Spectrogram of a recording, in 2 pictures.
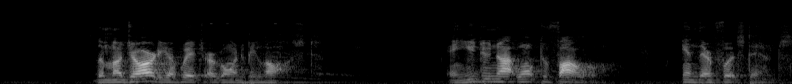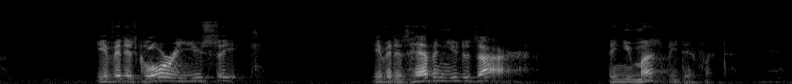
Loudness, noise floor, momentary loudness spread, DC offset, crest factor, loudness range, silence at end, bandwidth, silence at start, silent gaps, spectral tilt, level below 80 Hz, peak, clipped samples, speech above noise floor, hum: -32 LUFS; -70 dBFS; 23 LU; under 0.1%; 26 dB; 9 LU; 0.85 s; 7.6 kHz; 0.95 s; none; -3 dB/octave; -68 dBFS; -8 dBFS; under 0.1%; 38 dB; none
